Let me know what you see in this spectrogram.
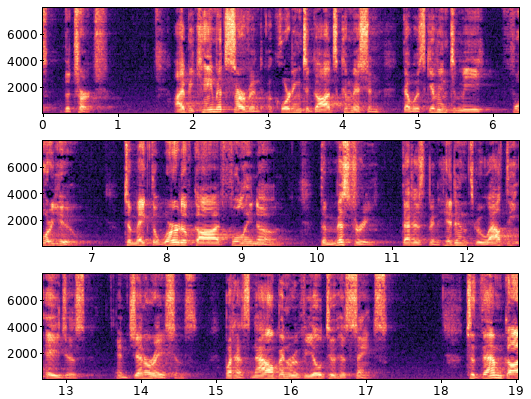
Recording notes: Preached at First Presbyterian Church of Rolla on July 17, 2022.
